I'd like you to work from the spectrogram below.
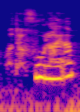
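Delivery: whispered, dazed self-reproach; stunned whisper. Acted. Wife whispering, stunned by her husband's guilt.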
